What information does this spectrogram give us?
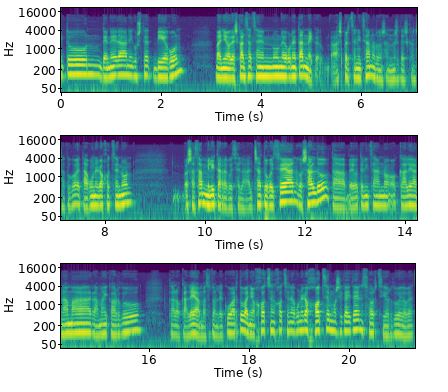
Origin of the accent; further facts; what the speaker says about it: Basque Country, Spain; nik euskalduna naiz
